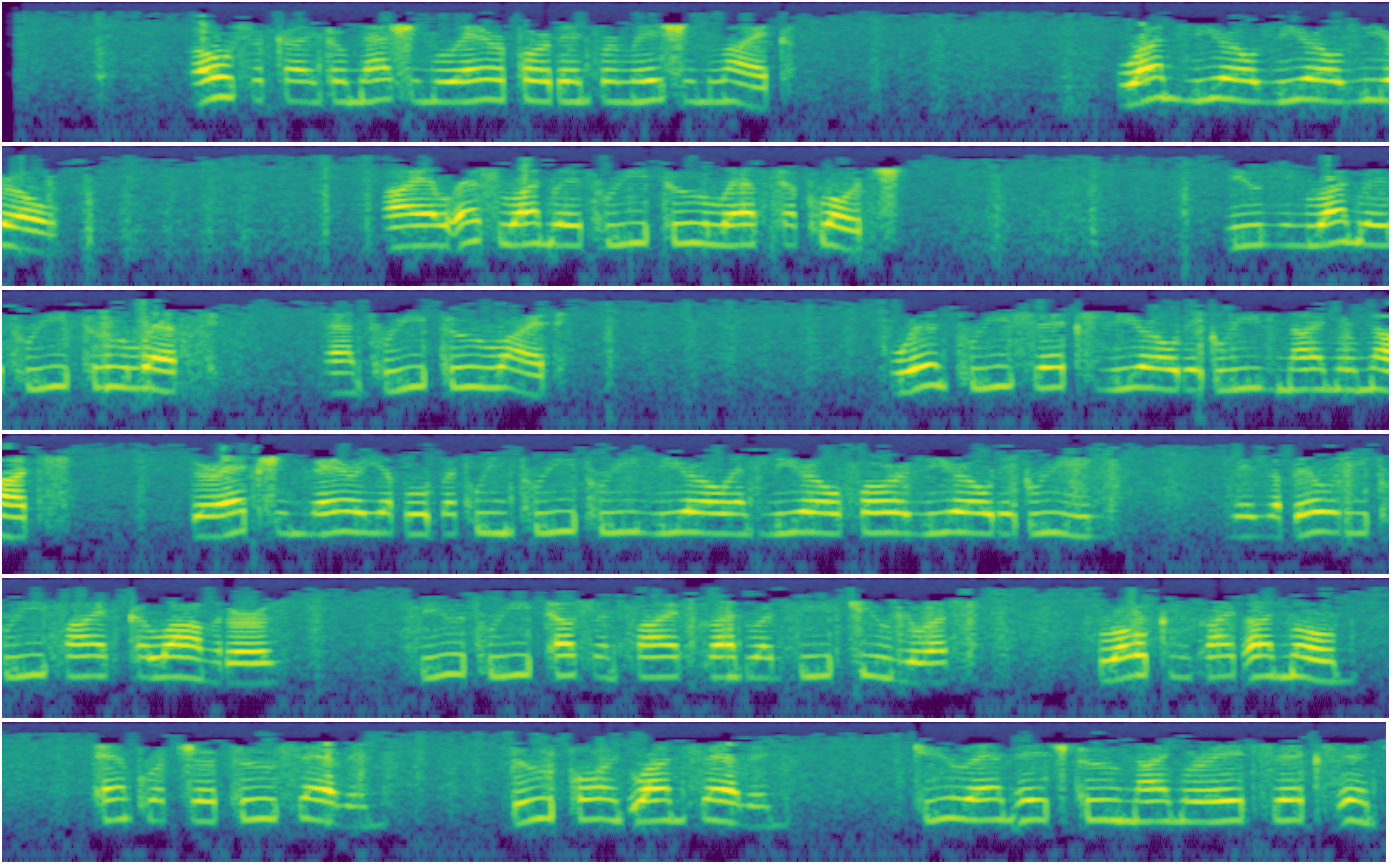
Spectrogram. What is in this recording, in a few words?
ATIS, Japan; osaka; Itami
